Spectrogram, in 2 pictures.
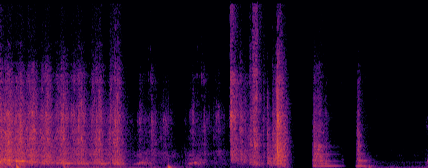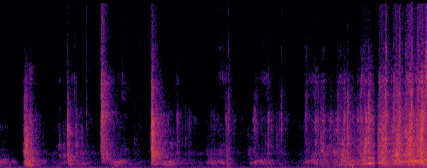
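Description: A sewing machine named Willow stitches a minky baby blanket, giving uneven bursts of mechanical whirring and rubbing with brief pauses and a short thump midway. No one speaks.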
